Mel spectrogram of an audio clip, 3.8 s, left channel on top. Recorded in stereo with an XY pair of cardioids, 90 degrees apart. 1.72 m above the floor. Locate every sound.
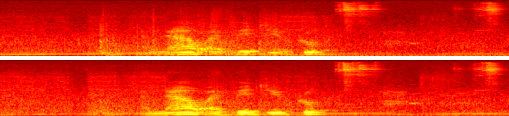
1.1 s a man speaking: 55° right, 2.5 m
2.5 s keys jangling: 60° right, 3 m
